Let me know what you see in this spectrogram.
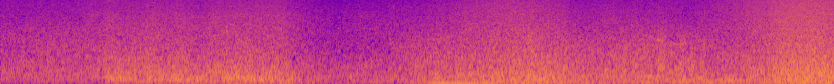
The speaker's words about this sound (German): Bei der Umrundung Kap Horns kämpft sich die Beagle durch haushohe Wellen.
